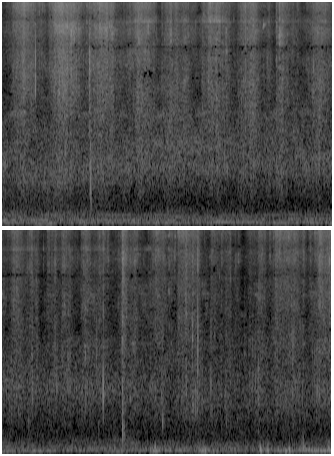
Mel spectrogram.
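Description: Footsteps through tall grass and weeds at a steady walking pace, about two steps a second, with a few sharper snaps of twigs or brush near the end.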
